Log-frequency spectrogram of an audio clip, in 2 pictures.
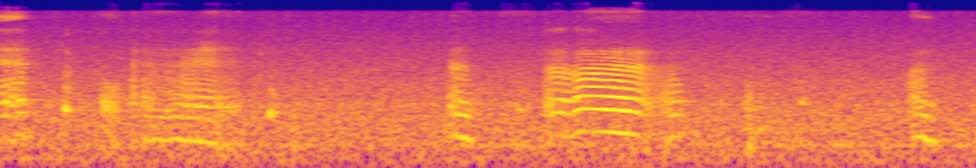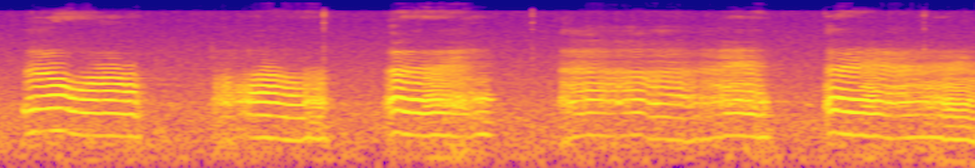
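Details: Infant being burped gives short fussy cries and whimpers in bursts with pauses, in a quiet room.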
